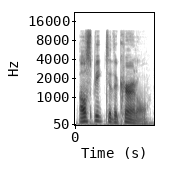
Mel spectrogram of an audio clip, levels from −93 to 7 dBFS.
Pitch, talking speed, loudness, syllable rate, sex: 110 Hz, 255 wpm, -19 LUFS, 7.0 syllables/s, male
